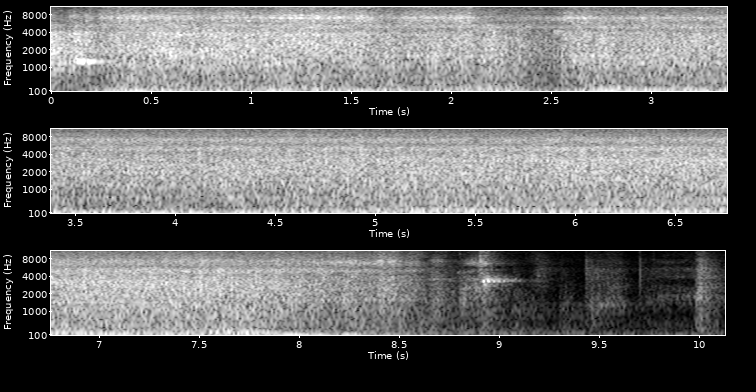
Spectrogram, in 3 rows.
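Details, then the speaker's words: 1948 Willys CJ2A with its lines hooked back up, now started from the gas tank: it runs rough for about eight seconds, then fades and dies with a sizzling crackle. The owner suspects a cooked distributor, points, condenser or coil. "I heard a nice sizzling then it died"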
